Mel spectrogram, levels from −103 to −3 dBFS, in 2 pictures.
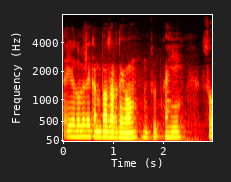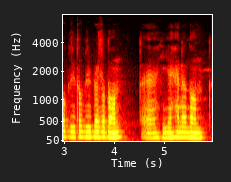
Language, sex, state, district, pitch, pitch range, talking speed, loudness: Chakma, male, Tripura, Unakoti, 120 Hz, 115-125 Hz, 130 wpm, -24 LUFS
